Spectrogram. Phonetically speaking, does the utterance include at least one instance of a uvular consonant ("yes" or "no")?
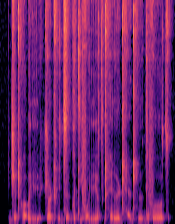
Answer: no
